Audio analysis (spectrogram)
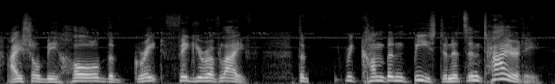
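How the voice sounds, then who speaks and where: An actor playing an intense, imperious occult researcher in an audio drama, speaking in a formal, grandiloquent, theatrical manner. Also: male voice, a little high, animated, moderate pace, a bit bright. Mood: rapturous.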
